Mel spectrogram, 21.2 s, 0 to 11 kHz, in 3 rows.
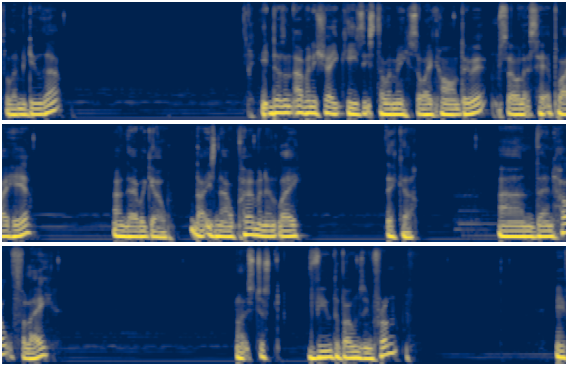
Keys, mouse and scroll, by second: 0.7 click, 5.4-7.5 drag, 9.7 click, 10.4-11.5 scroll up 4, 11.5-12.9 drag, 13.1-13.5 scroll down 2, 13.5-14.0 scroll up 3, 14.7 click, 16.2 click, 17.3 click, 18.3 click, 19.5 click, 20.3 click, 20.6-21.1 scroll down 2.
